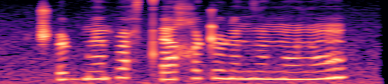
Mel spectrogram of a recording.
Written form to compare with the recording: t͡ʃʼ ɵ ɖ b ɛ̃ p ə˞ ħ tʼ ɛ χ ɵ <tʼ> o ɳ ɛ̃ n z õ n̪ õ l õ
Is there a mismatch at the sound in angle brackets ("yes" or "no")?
yes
